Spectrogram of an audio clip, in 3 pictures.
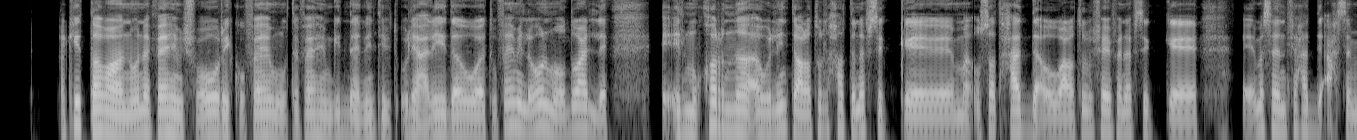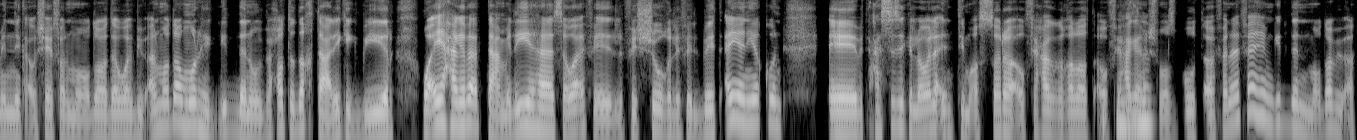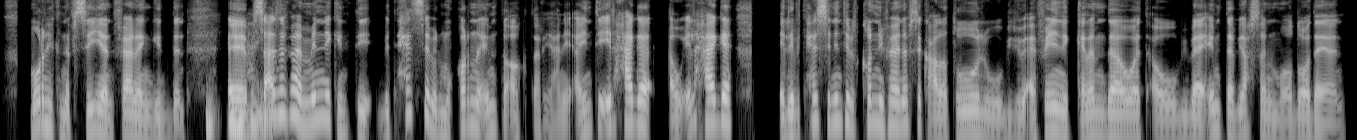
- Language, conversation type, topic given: Arabic, advice, إزاي أبني ثقتي في نفسي من غير ما أقارن نفسي بالناس؟
- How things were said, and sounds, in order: tapping; throat clearing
